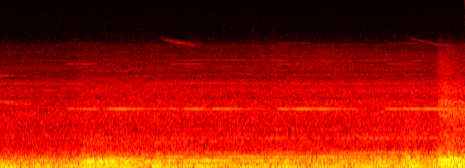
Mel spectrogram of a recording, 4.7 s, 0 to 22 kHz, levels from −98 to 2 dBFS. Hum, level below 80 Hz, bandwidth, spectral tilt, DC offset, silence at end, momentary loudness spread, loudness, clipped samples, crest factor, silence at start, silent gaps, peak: none; -34 dBFS; 8.2 kHz; -8.5 dB/octave; under 0.1%; 0 s; 8 LU; -32 LUFS; under 0.1%; 16 dB; 0 s; none; -12 dBFS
